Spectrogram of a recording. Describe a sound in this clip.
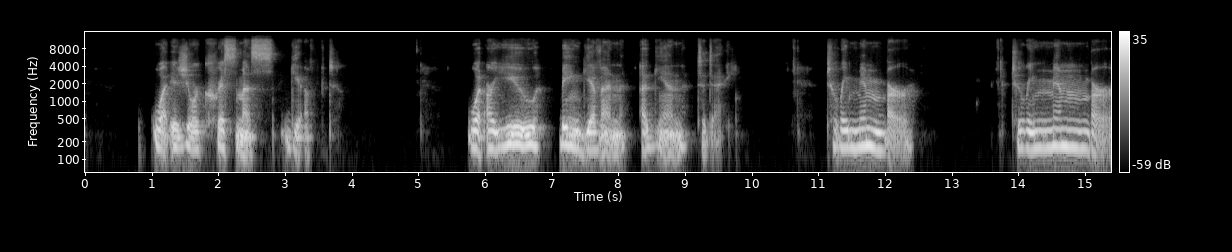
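An elderly woman speaks calmly through an online call, in short phrases with pauses.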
